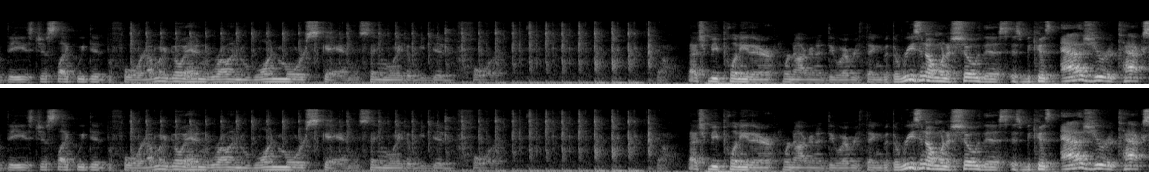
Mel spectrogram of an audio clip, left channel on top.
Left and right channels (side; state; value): both; identical; correlation 1.00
